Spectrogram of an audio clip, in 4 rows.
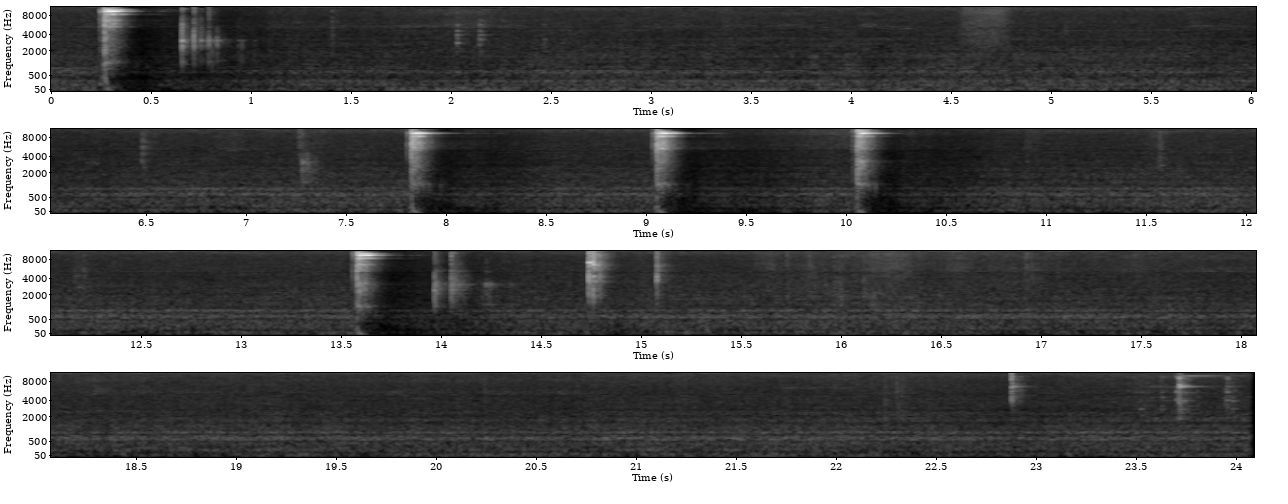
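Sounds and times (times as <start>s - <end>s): hammer striking steel on anvil: 0.3s - 0.9s, 7.8s - 8.1s, 9.1s - 9.3s, 10.1s - 10.4s, 13.6s - 13.8s.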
